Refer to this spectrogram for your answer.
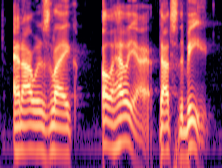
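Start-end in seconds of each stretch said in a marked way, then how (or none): none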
